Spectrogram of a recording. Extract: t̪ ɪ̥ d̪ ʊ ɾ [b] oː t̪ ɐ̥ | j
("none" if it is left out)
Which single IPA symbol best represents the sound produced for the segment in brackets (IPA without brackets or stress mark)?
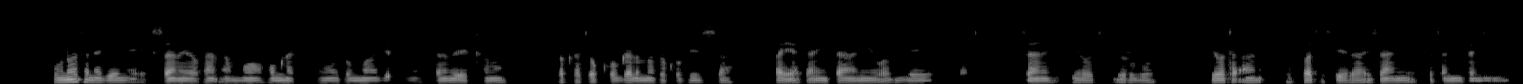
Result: b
